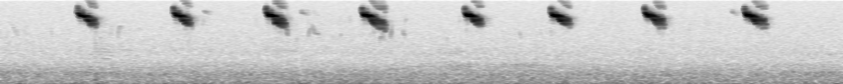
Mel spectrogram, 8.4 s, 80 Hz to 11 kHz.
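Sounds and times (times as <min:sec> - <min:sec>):
quiet background noise: 0:00.0 - 0:08.4
Great tit Parus major high-pitched downslurred calls: 0:00.8 - 0:01.0, 0:01.7 - 0:02.0, 0:02.7 - 0:02.9, 0:03.6 - 0:03.9, 0:04.6 - 0:04.9, 0:05.5 - 0:05.8, 0:06.4 - 0:06.7, 0:07.4 - 0:07.7.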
